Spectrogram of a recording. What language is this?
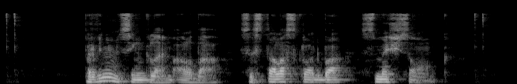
Czech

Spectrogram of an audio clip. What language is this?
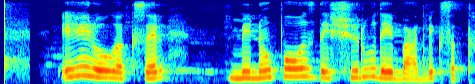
Punjabi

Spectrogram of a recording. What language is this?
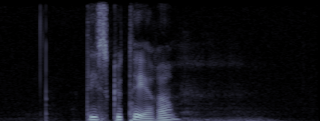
Swedish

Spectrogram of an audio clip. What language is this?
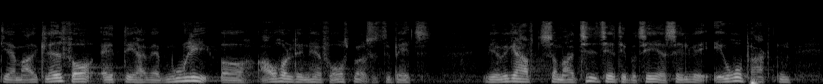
Danish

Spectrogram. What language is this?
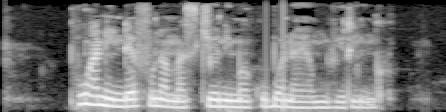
Swahili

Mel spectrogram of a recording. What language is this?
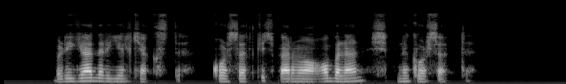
Uzbek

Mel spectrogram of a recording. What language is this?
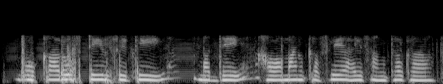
Marathi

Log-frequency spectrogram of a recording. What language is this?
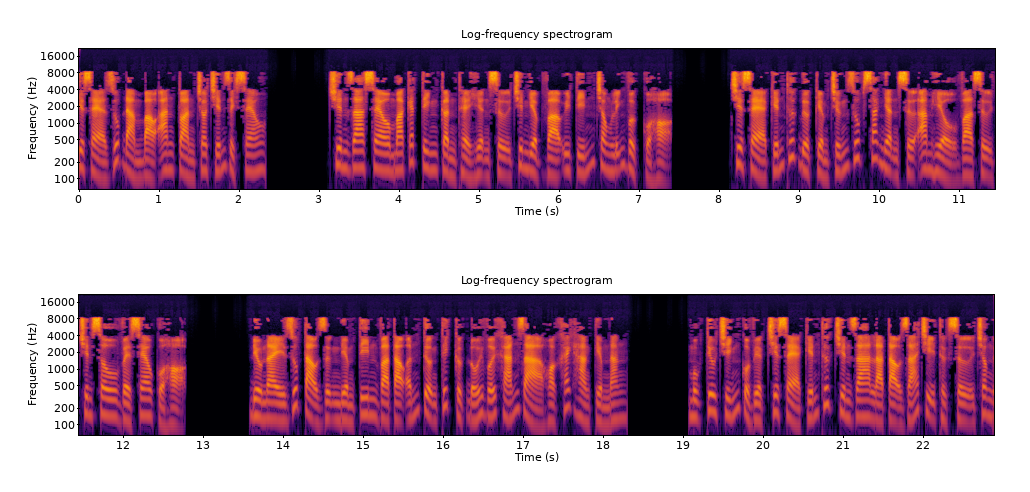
Vietnamese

